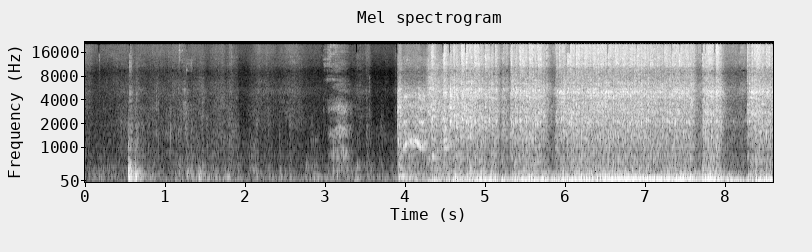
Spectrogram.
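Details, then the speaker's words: 1967 Corvette V8 with ram's horn exhaust manifolds, first run after rebuild, gas poured down the carburetor: fumbling, then catches and runs rough and uneven; new lifters still pumping up, owner suspects old gas. "A little better. Put a little bit more gas down that carburetor, see what we can do. May have been that my gas was bad."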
